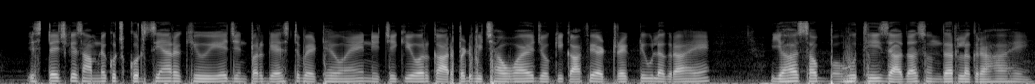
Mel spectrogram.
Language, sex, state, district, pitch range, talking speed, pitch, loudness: Hindi, male, Uttar Pradesh, Deoria, 130-140 Hz, 215 wpm, 135 Hz, -21 LUFS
